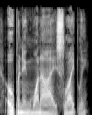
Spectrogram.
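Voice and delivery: ordinary delivery

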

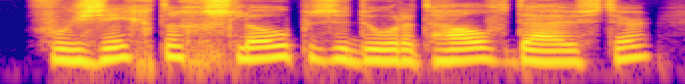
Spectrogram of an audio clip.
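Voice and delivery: ordinary delivery, nothing marked

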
